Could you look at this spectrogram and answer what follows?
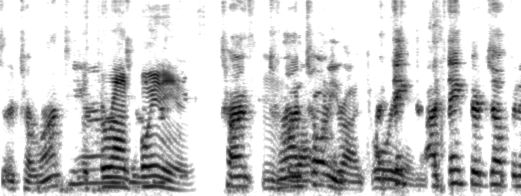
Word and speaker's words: Torontonians: Which, by the way, I think I think Unworthy pronounced it right. The Torontians or Torontians. Torontonians.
